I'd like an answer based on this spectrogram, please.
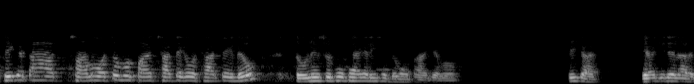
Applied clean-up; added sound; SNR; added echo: none; none; none; reverberation time 0.2 s.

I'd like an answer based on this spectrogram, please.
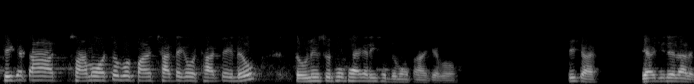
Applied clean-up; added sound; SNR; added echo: none; none; none; none.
